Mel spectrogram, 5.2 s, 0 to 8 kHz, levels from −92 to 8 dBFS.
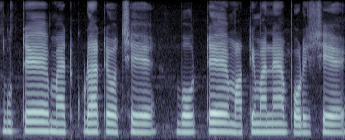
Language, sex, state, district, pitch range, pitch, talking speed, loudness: Odia, female, Odisha, Sambalpur, 175-190 Hz, 185 Hz, 80 wpm, -16 LUFS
